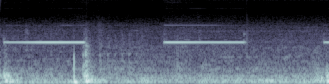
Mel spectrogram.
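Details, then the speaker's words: Car braking gently on the road gives two dull thuds over a low rumble; a loose suspension ball joint on one of the arms. "আপনার এটা যে শব্দ check করলাম যে কিছু একটা loose আছে বলটা কোন এক হ্যাঙ্গারের বল লুজ"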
